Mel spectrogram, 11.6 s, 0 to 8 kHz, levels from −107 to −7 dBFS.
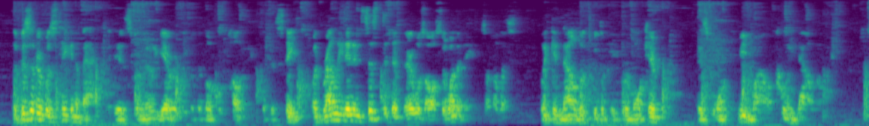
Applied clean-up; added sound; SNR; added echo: classical method WPE with log-MMSE.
